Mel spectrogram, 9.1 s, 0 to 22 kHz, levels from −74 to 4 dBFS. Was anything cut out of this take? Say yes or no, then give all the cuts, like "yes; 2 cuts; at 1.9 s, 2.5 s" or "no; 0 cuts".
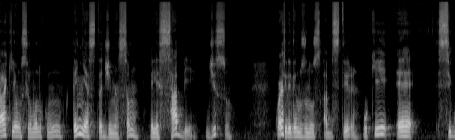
yes; 4 cuts; at 2.9 s, 4.0 s, 5.7 s, 7.2 s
